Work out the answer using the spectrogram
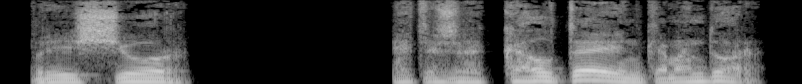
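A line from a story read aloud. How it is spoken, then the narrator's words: Old man wheezing. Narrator (Russian): прохрипел старик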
